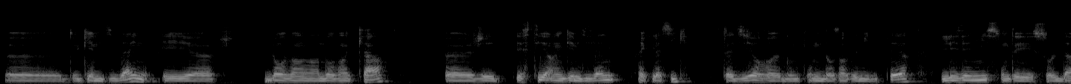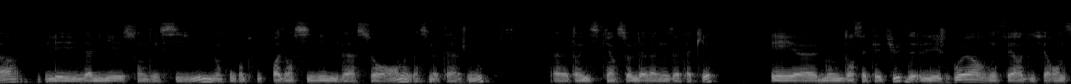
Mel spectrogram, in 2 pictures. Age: 30-49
